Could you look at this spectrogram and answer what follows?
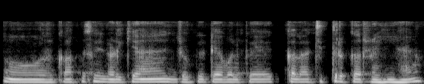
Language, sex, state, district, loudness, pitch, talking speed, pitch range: Hindi, male, Haryana, Jhajjar, -19 LUFS, 115 Hz, 185 wpm, 115-125 Hz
